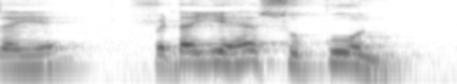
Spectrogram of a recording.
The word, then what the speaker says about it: سکون: اس میں سین پر بھی پیش ہے اور کاف پر بھی پیش ہے. ٹھیک ہے. اگر آپ اس کو زبر کے ساتھ پڑھیں گے تو وہ اس کا جو تلفظ کی جو ادائیگی ہے وہ اس میں غلطی کاؤنٹ ہو جائے گی.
